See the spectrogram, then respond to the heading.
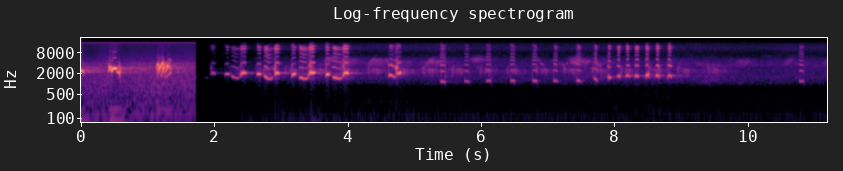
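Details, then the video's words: Robin: two loud warbled notes open, then a long, quiet run of thin, high twittering and whistled notes. The notes vary in pitch and tumble quickly before trailing off into a few sparse peeps. "What does a Robin sound like?"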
